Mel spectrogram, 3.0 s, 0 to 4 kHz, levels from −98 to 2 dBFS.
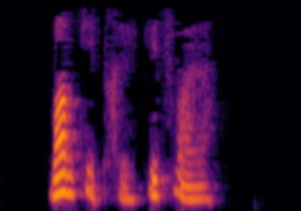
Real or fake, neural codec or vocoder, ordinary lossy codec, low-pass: real; none; MP3, 16 kbps; 3.6 kHz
